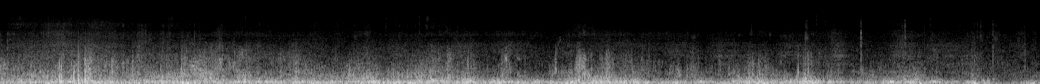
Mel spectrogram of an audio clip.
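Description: Wind buffeting a body-mounted action camera's microphone while skiing downhill at speed, a loud steady rumble, with skis scraping and chattering over choppy, cut-up snow.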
